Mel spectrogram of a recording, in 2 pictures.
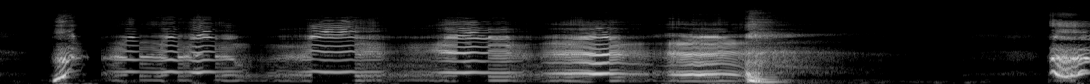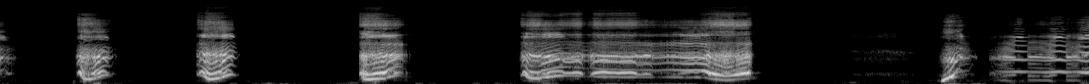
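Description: Kargyraa throat singing demonstrated with deep, rasping growled tones: a long low droning passage comes first, then several short guttural bursts and a longer phrase, all loud and without other sound.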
